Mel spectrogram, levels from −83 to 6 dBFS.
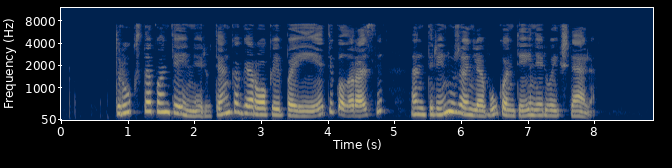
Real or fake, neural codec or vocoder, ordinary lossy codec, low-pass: real; none; AAC, 48 kbps; 7.2 kHz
